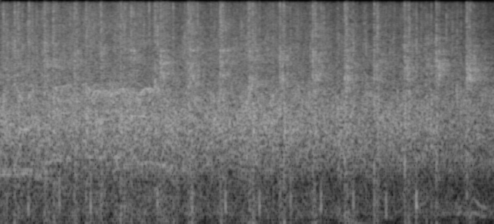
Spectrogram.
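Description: An audience applauds a panelist being introduced, steadily for the full five seconds, a dense, even wash of many hands clapping at a fairly loud level, with no voices on top.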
